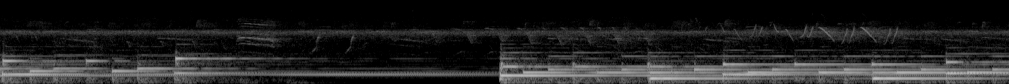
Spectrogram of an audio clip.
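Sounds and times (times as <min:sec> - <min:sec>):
faint bird chirps: 0:00.0 - 0:10.0
soft slow piano music: 0:00.0 - 0:10.0.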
